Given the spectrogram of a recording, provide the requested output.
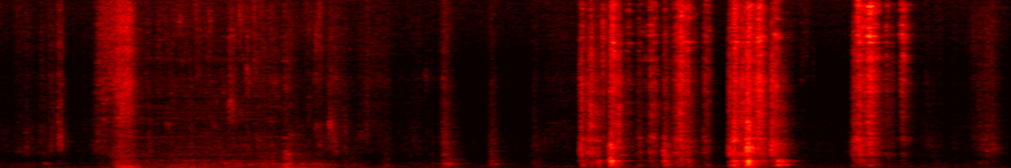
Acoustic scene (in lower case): kitchen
